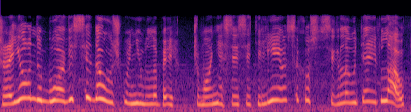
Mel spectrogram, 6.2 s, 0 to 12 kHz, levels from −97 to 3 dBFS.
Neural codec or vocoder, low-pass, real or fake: none; 7.2 kHz; real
